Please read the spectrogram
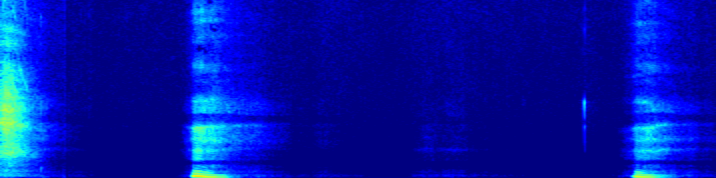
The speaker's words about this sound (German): Ich höre dann auch am wie gut ich ausatme und mein Ausatmen, der zerfasert so. Ne? Mhm. Das heißt, die Verbindung ist einfach noch nicht da. Ich mache es nochmal.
